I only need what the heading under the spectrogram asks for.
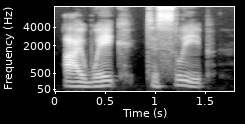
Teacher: the paradoxical first phrase of the poem, I wake to sleep, there are 2 beats on wake and sleep.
